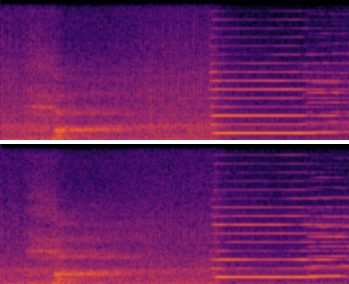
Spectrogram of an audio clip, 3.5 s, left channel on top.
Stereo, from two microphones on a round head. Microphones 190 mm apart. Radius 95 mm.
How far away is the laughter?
About 3 m.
